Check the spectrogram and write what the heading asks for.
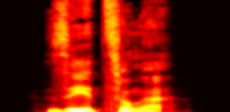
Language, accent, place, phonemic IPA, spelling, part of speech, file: German, Germany, Berlin, /ˈzeːˌt͡sʊŋə/, Seezunge, noun, De-Seezunge.ogg
- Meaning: sole (fish)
